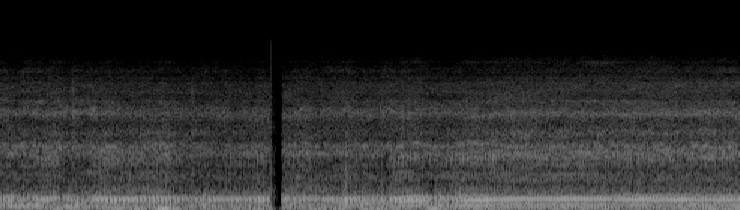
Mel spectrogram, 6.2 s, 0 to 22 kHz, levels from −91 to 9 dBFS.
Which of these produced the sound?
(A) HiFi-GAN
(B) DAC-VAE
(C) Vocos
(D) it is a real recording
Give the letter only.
B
